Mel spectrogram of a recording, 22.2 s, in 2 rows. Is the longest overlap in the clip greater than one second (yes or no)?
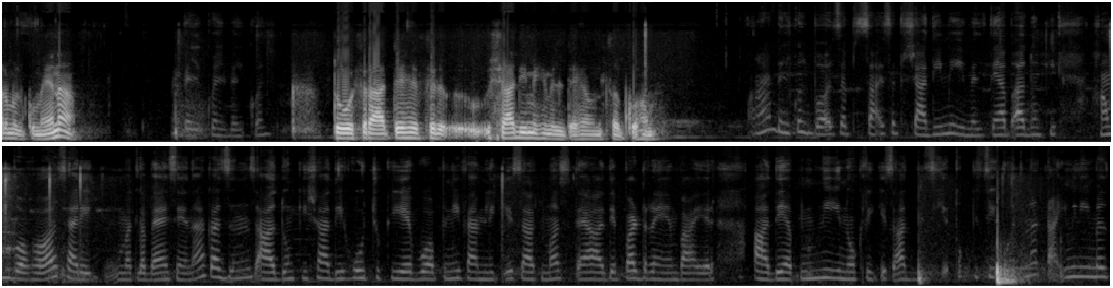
no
